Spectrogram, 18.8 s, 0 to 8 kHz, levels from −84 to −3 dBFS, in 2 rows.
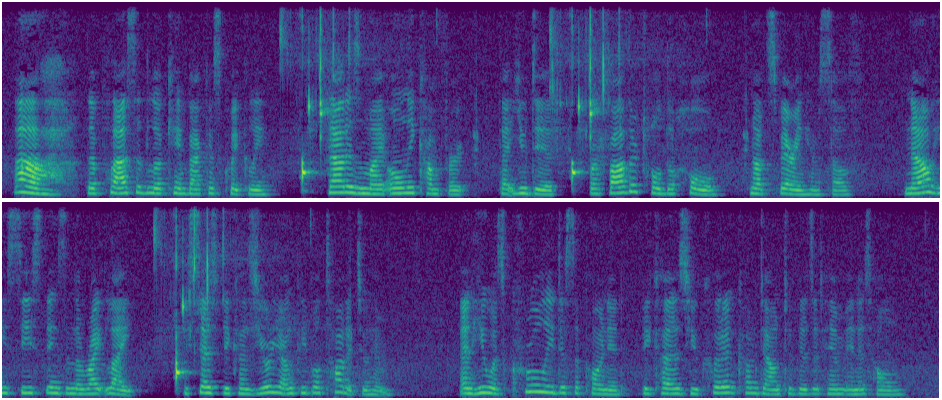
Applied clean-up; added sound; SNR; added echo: neural mask model Resemble Enhance denoiser.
